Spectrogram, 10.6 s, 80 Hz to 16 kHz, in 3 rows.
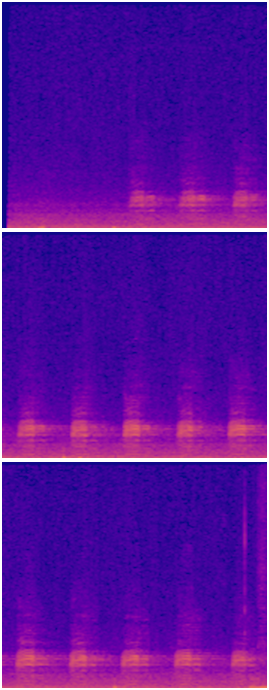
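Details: Duck that has returned and quacks every night until one o'clock, heard at night giving a steady series of short nasal quacks, roughly one every 0.7 seconds after a quiet start, over low background rumble.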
